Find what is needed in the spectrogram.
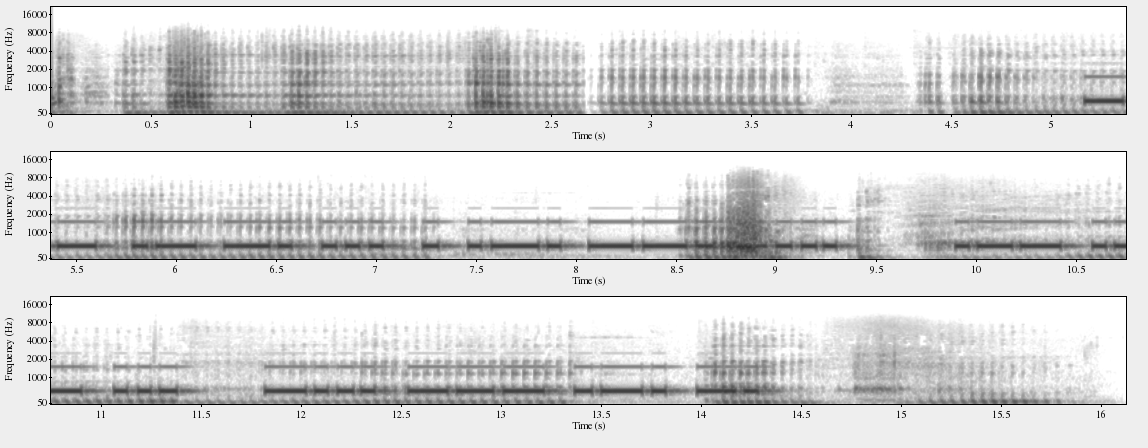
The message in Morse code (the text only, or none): MANSERGH WAS BORN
